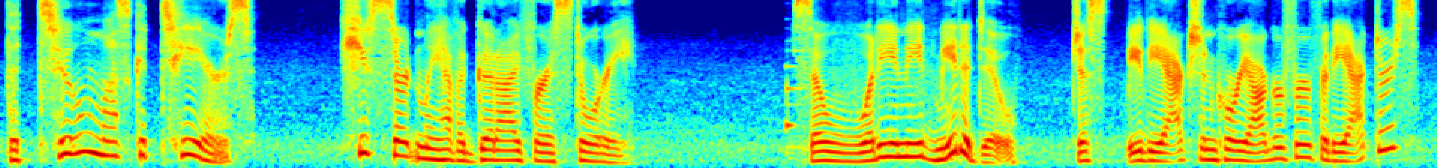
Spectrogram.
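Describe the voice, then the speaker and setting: A woman's voice: fairly low pitch, sing-song, moderate pace, slight background noise. A woman playing a firm, no-nonsense young patrol captain in a video game. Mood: businesslike, agreeable. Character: stern, assured young female patrol captain, justice-minded. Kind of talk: video game cutscene acting.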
